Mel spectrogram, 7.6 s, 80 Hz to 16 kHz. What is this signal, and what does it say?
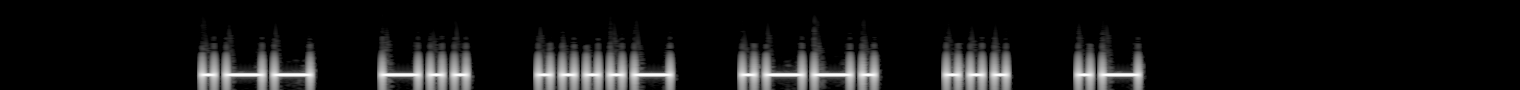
Morse code, heard as a keyed tone, about 20 wpm, spaced as for 15 wpm, 700 Hz. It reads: WD4PSA
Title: 154 Lesson 25g - Letter p - Call Signs 20wpm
